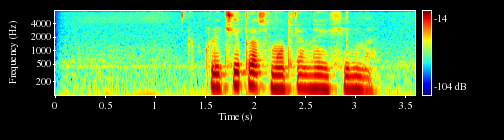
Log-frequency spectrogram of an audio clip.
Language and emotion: Russian, neutral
